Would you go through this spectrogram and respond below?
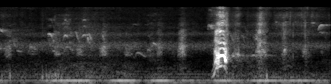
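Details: Yorkie confronting a groundhog, its owner cautioning that it will get bitten: a single loud, abrupt bark near the end, with a couple of softer yips and a constant low background hum.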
